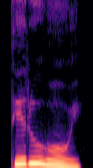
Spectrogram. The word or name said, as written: ತಿರುವೊಯ್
